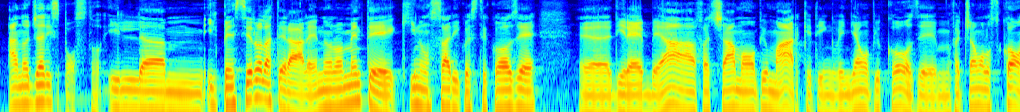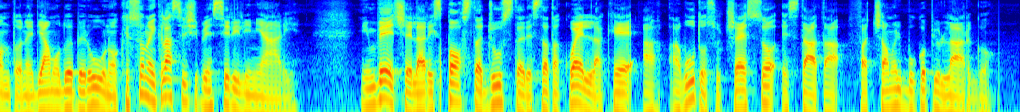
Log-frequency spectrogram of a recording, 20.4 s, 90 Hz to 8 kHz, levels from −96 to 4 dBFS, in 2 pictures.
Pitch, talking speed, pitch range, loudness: 105 Hz, 170 wpm, 90-115 Hz, -23 LUFS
